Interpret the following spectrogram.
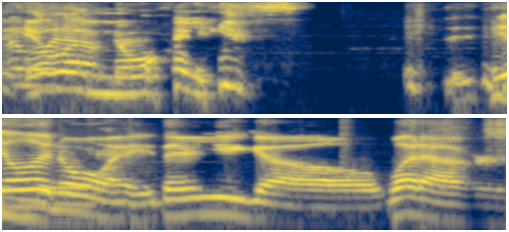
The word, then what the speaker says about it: Illinois: Why did you pronounce that like the Sufjan Stevens album? What do you mean? You Well, said whatever. Illinois.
